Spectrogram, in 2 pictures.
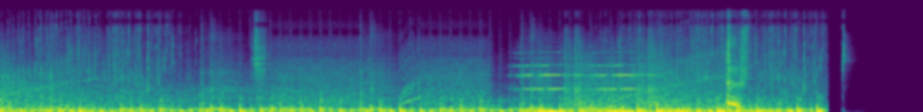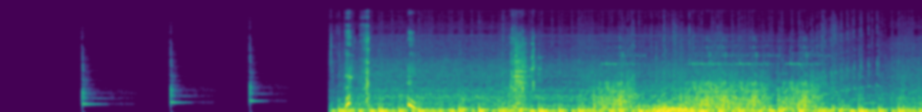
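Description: Game music plays with a steady beat.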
